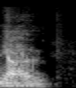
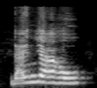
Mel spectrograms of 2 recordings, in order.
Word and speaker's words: Netanyahu: Netanyahu. – Netanyahu.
